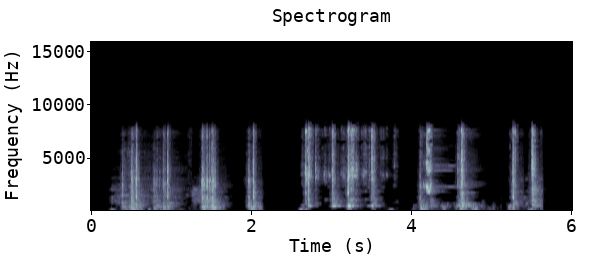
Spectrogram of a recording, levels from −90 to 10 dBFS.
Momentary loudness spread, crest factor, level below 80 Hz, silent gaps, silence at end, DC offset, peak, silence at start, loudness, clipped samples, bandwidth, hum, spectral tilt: 9 LU; 26 dB; -54 dBFS; 1.77-1.89 s, 2.16-2.56 s, 3.87-3.98 s, 5.13-5.18 s; 0.4 s; under 0.1%; -2 dBFS; 0.25 s; -25 LUFS; under 0.1%; 8.8 kHz; none; -1 dB/octave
